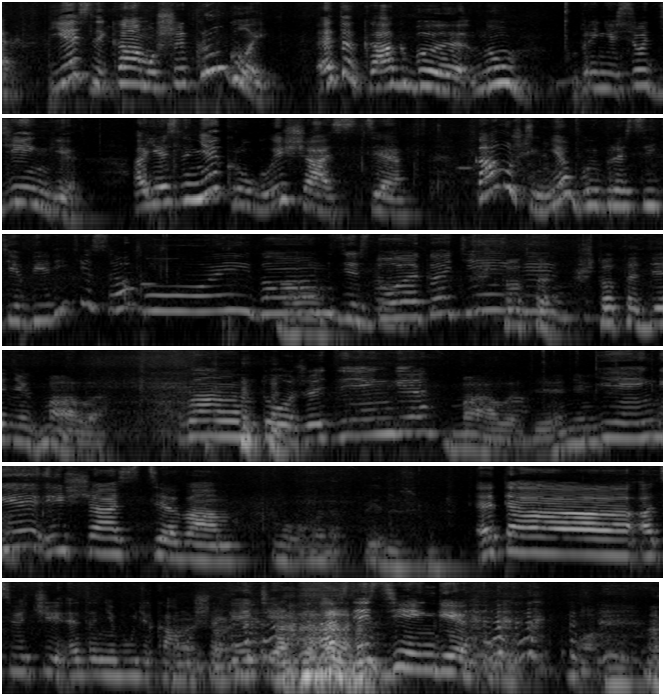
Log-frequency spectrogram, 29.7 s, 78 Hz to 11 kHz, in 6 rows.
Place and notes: Riezupe sand cave excursion
Excusion in Riezupe quartz sand caves. 11 meters under ground.
Latvija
